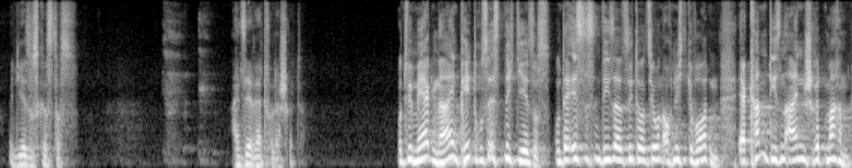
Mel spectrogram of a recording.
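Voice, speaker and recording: Guy pastor giving a sermon, kinda high husky voice, earnest and chatty. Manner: earnest, conversational preaching with direct address.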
